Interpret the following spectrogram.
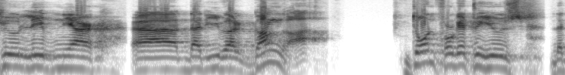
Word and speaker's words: Ganga: It's better for us to say the Ganga because the English people could not successfully pronounce the word Ganga, and therefore they used to call it Ganges.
